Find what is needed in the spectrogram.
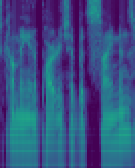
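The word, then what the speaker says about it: Siemens: in a partnership with Simons by the way seamons I think is how that's pronounced the you know uh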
